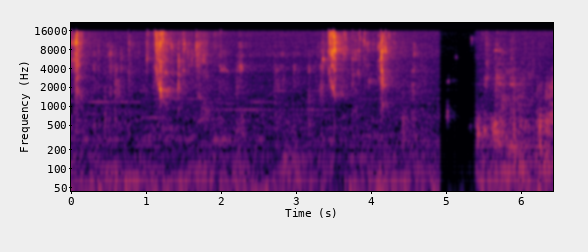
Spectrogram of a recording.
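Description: Eating sounds from a soft egg sandwich: biting and chewing with a few crisp clicks, over quiet background music. The sound drops out briefly about five seconds in.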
